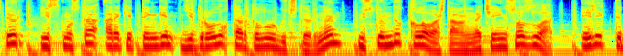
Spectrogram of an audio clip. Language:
Kyrgyz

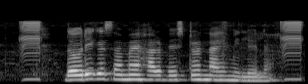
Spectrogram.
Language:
Bhojpuri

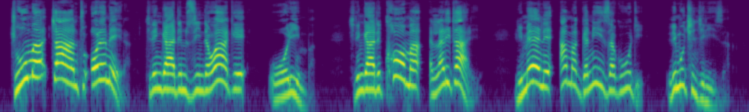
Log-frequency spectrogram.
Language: Nyanja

